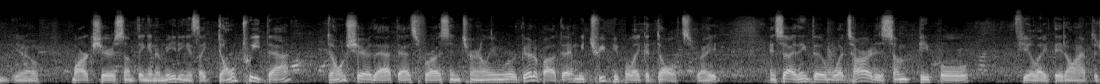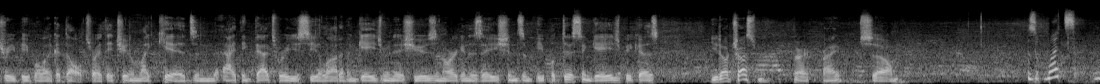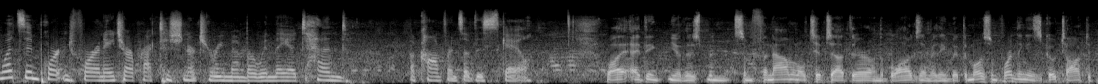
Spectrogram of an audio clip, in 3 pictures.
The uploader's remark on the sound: LIVE from Las Vegas, at #HRTechConf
